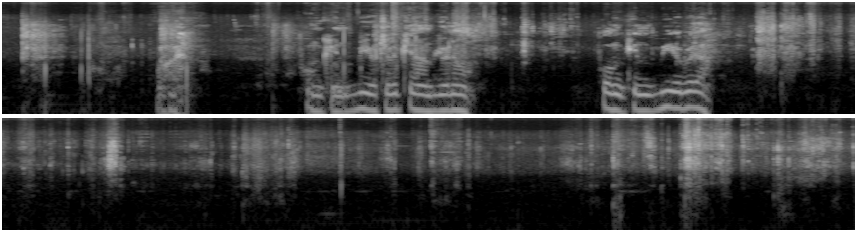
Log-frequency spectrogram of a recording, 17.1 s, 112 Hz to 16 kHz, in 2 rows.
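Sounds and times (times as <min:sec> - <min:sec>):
footsteps on dry grass: 0:00.0 - 0:17.0
vines rustling on leaf litter: 0:00.1 - 0:17.0.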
